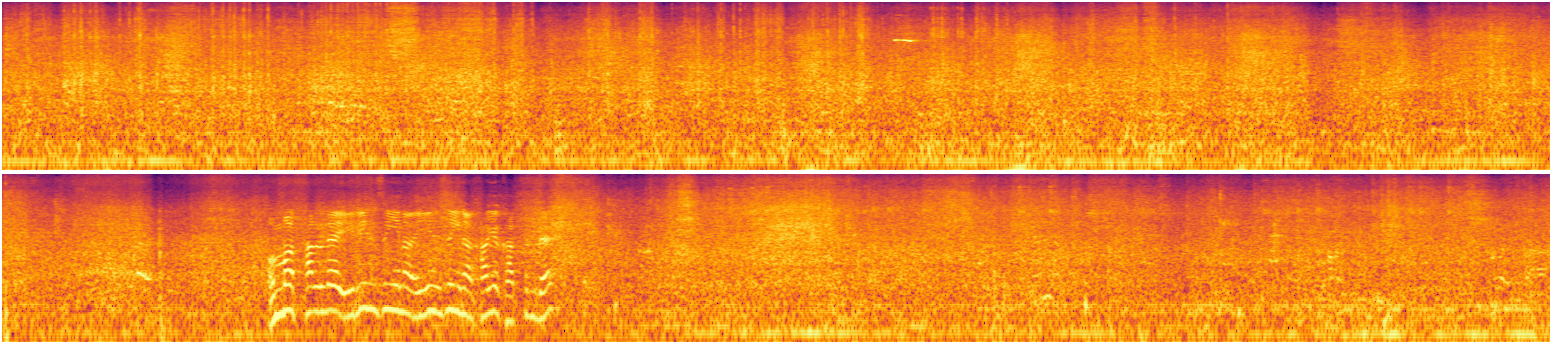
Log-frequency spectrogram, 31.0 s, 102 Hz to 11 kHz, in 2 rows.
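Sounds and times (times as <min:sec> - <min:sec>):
wind: 0:00.0 - 0:30.9.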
